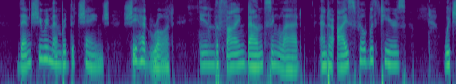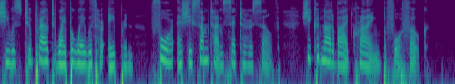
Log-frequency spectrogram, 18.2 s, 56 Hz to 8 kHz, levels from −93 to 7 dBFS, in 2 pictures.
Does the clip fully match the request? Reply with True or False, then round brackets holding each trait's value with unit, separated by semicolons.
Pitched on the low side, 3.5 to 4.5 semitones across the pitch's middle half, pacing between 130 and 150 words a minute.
False (180 Hz; 3.9 semitones; 145 wpm)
